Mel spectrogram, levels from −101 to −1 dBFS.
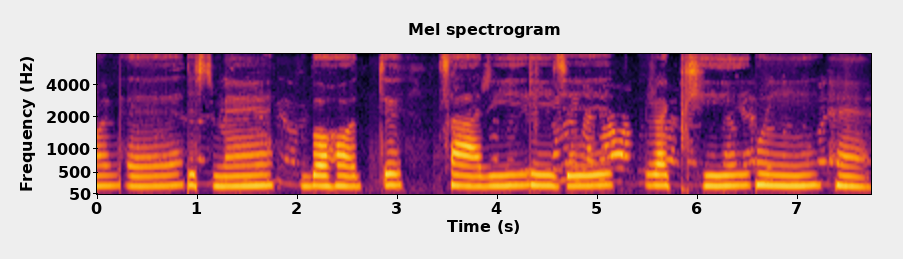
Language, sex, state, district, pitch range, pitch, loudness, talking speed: Hindi, female, Uttar Pradesh, Hamirpur, 210-225 Hz, 215 Hz, -18 LUFS, 70 wpm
